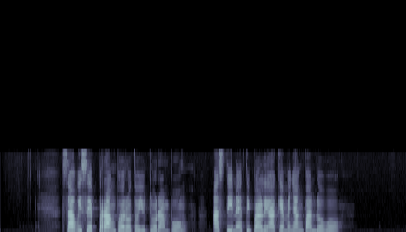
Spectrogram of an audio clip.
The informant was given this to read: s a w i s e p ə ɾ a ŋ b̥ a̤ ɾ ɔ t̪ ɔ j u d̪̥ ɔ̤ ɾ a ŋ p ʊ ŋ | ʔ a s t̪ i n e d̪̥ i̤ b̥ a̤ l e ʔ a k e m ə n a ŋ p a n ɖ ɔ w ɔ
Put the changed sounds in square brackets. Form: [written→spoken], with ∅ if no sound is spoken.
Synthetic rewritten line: s a w i s e p ə ɾ a ŋ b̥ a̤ ɾ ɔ t̪ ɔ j u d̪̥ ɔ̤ ɾ a [ŋ→m] p ʊ ŋ | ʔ a s t̪ i n e d̪̥ i̤ b̥ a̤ l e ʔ a k e m ə [n→ɲ] a ŋ p a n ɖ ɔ w ɔ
